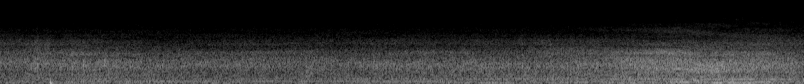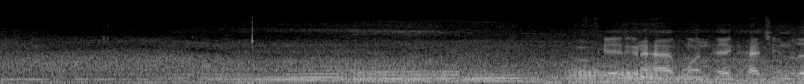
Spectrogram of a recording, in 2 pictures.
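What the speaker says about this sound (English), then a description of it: "Just gotta wait for the light to change. Traffic is a little heavy." Heavy road traffic idling and rolling near a traffic light, a continuous engine rumble that swells as vehicles pass and accelerate close by, with someone talking over it.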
